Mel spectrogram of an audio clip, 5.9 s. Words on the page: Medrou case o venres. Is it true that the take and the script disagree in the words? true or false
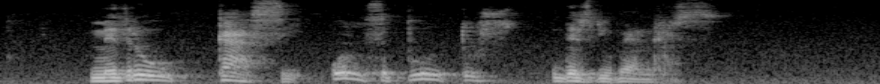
true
